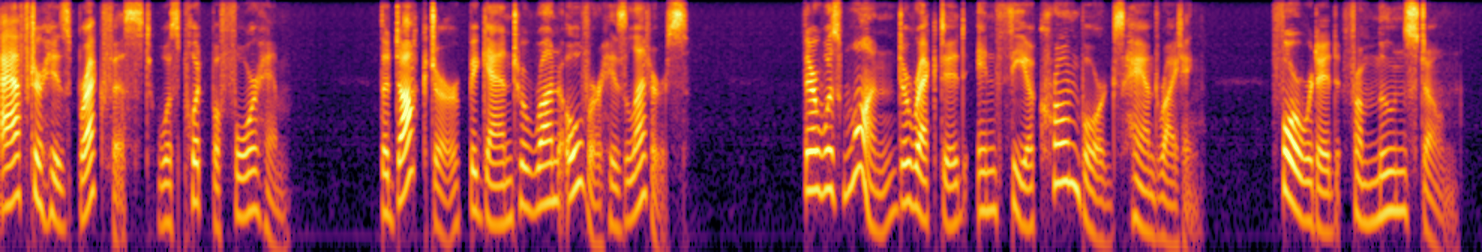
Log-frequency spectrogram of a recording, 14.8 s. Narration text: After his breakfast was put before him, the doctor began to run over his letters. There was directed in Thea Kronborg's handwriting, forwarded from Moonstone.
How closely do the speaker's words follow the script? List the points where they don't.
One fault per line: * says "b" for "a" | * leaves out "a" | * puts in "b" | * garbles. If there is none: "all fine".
* puts in "one"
